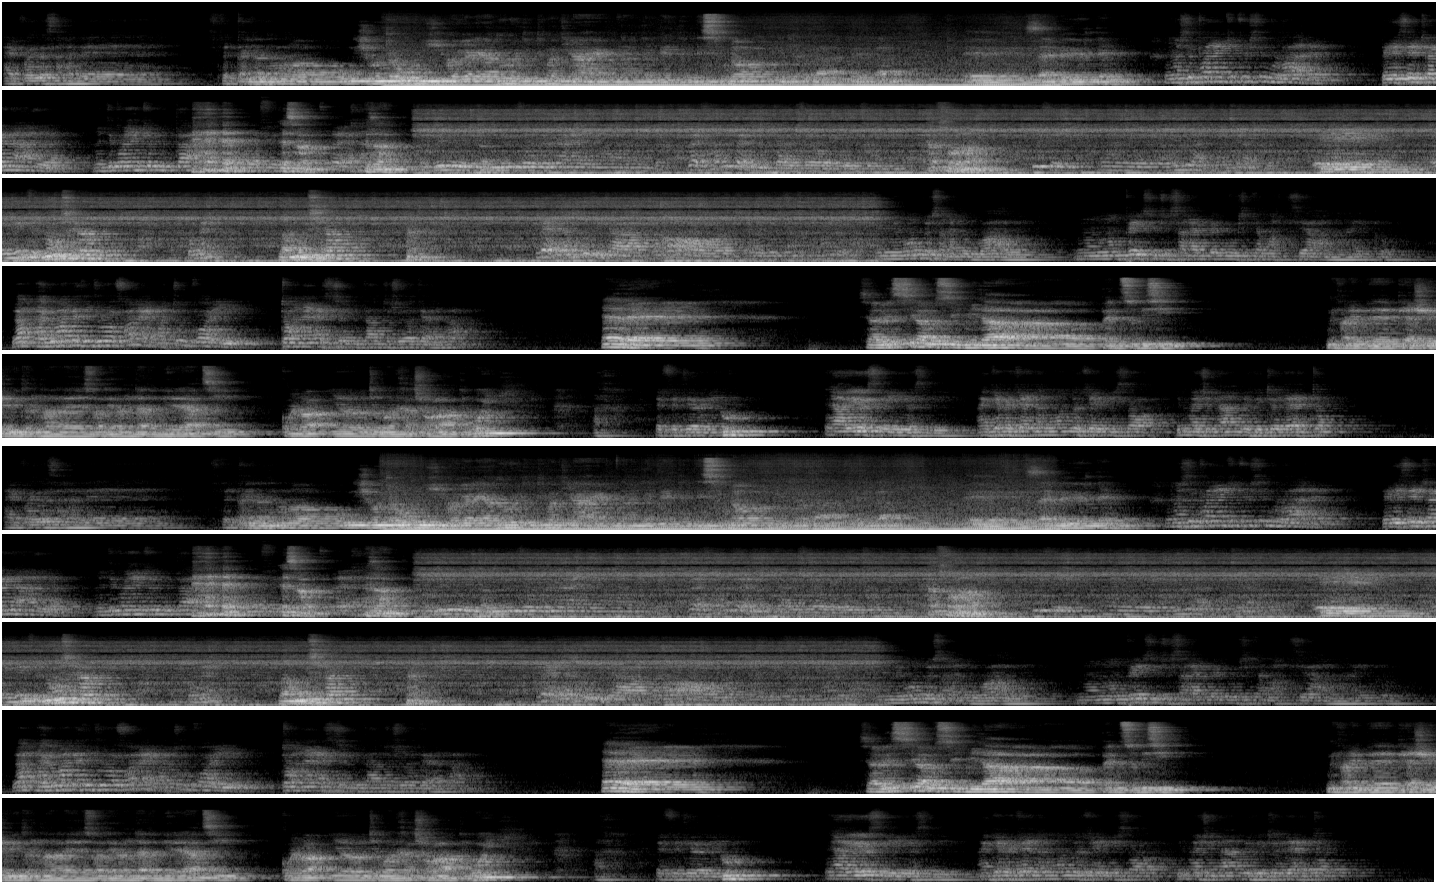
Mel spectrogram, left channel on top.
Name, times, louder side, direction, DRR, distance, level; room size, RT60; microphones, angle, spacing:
voice 1, 0.0-1.7 2.2-3.1 11.6-13.4 13.8-16.5 16.8-17.3 17.6-18.1 18.5-24.1 24.6-29.7 30.5-31.0 34.0-39.1 39.4-42.7 43.1-45.5 45.8-47.7 63.3-63.6 63.9-64.7 65.6-70.6, left 2 dB, 85° left, -3 dB, 0.4 m, -30 dB
voice 2, 2.3-9.0 9.6-11.2 16.2-16.8 17.1-17.5 18.0-18.3 19.1-19.2 23.6-24.3 27.5-28.4 28.8-29.6 31.4-32.2 32.7-33.0 49.0-50.4 51.6-54.8 56.3-59.7 60.2-62.5 62.9-63.0 64.5-64.7, equal, 5° left, -7 dB, 0.5 m, -21 dB
sound 1, 3.8-10.6, left 1 dB, 70° right, 0.3 m, -23 dB
sound 2, 18.4-37.4, left 2 dB, 45° left, 0.7 m, -31 dB
2.2 x 2.2 x 2.7 m, 1.1 s
head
